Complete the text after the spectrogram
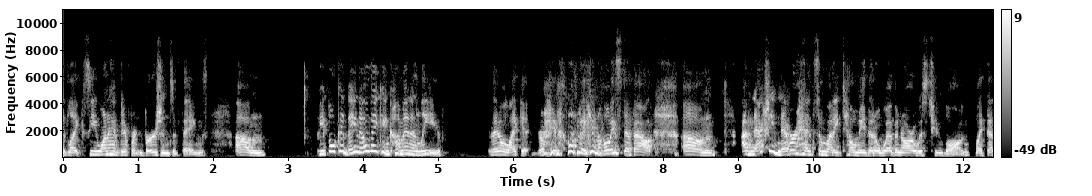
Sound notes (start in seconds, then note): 6.2 laughing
